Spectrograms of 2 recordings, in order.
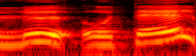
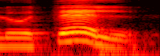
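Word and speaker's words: l'hôtel: نطق واحد لامي لامي بدل ما اقول لو اوتيل بقول لوتيل لوتيل ليه لان هنا في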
